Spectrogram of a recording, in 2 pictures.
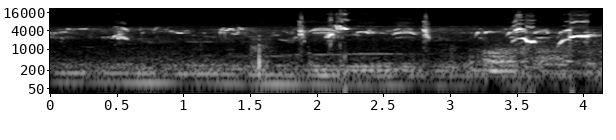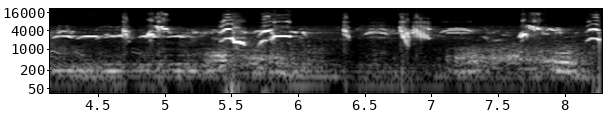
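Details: Oriental magpie-robin singing a rambling mix of whistles, chatters and harsh notes over a low background hum and some faint rattling.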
